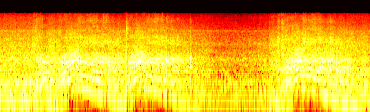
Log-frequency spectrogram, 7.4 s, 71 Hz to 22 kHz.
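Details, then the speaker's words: Suzuki GS850, warm, carbs just synchronized and pilot screws adjusted: idles just above 1000 rpm, blips rise smoothly and drop evenly, hardly any lifter noise; normal idle and revs. "idle in just above a [Music] th000 sounds really good I hardly hear any kind of lifter noise or anything out of the eng"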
